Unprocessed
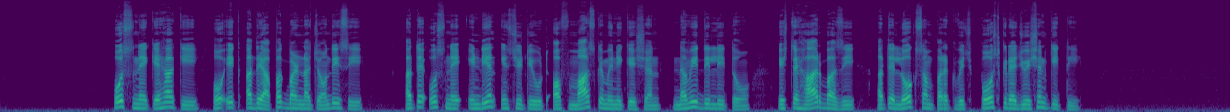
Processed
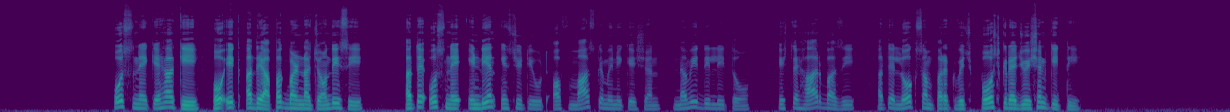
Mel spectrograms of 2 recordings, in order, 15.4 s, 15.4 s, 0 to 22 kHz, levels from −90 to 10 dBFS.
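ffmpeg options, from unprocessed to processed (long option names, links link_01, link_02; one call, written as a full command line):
ffmpeg -i in.wav -af "volume=10dB,afade=type=in:start_time=2.1:duration=0.21:silence=0.281838,afade=type=out:start_time=2.31:duration=0.65:silence=0.446684,afade=type=out:start_time=5.94:duration=0.68:silence=0.266073,afade=type=in:start_time=10.99:duration=1.18:silence=0.316228" out.wav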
